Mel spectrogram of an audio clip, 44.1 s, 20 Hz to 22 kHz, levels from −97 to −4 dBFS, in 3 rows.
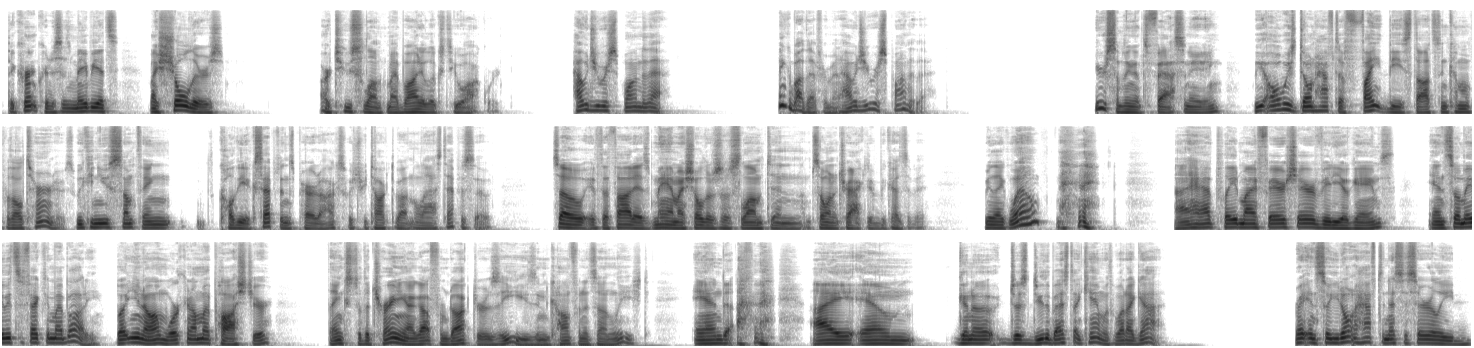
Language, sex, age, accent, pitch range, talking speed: English, male, 20-39, American, 100-135 Hz, 195 wpm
